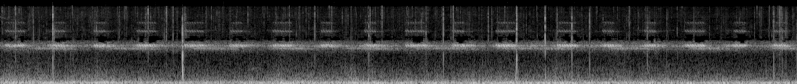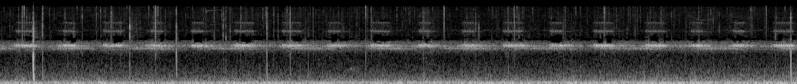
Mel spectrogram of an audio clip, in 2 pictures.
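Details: Distant crickets on a cool, breezy night at a peaceful camping site under the stars, giving a continuous run of high, evenly pulsed chirps, roughly two a second, while a campfire pops and crackles and a soft low rumble continues.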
